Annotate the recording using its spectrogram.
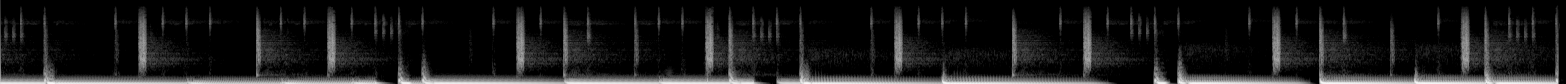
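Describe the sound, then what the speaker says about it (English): A full drum pattern plays alone: two layered 808 bass lines booming underneath crisp kicks, snappy hits and ticking hi-hats in a steady hip-hop groove, with brief drop-outs before the beat returns. "basically all the drums together sound like this."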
